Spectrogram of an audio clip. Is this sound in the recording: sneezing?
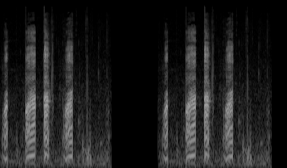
no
